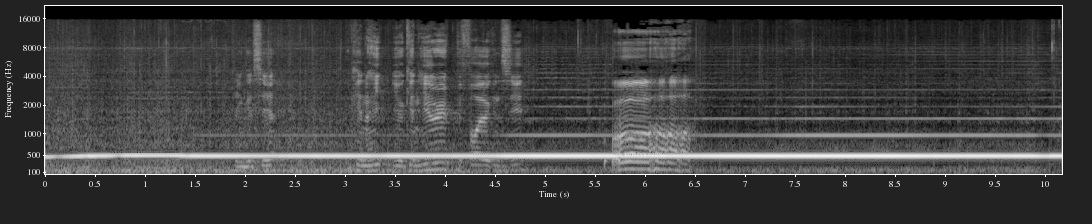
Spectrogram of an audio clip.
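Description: Pure sine test tone played through the Pyro Board's loudspeaker, gliding up in pitch over the first second and then held steady on one of the gas-filled box's standing-wave resonances. A fainter tone an octave higher joins about halfway through.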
